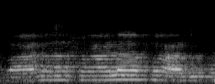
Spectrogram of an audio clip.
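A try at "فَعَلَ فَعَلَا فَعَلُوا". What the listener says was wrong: Oh, yang enak dong nadanya biar. Ulangi, jangan falas. Fa'ala fa'ala fa'alu.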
